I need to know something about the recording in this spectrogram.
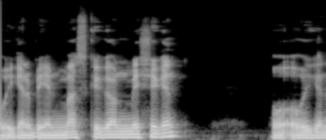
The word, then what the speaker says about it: Muskegon: I've never heard of Muskegon. That's how it's pronounced.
